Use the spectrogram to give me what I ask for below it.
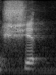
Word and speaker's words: Shipt: S-H-I-P-T. – Yeah. – It's like Uber for groceries. – Yeah. – But the P is silent. Right? – Nope. It's like shipped. – Oh, okay. – Like the word shipped, but with just a T.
